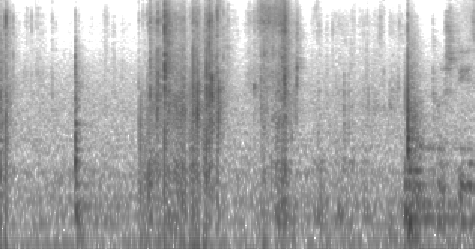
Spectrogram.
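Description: A deck of tarot cards is shuffled close by: a run of crisp riffling and flicking bursts, with sharper snaps at the start, in the middle and near the end, with no talking.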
